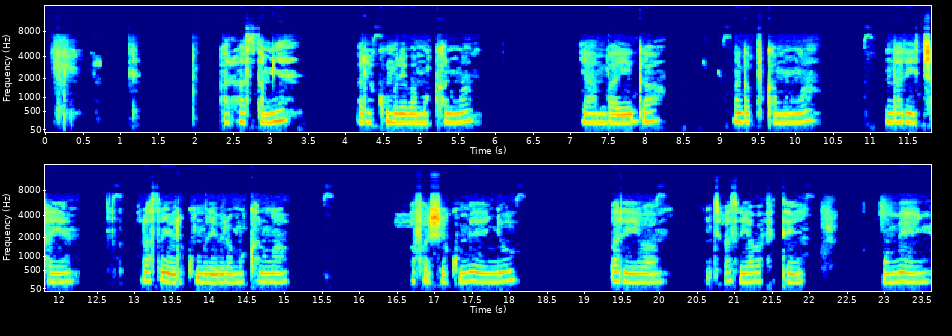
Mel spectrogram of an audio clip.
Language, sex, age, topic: Kinyarwanda, female, 25-35, health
